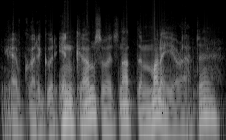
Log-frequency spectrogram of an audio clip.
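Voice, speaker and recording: Smooth wealthy uncle, genial yet calculating, low voice with swooping intonation, vintage radio drama. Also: male voice, animated, no room sound, lo-fi sound. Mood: suave, probing. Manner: urbane, polite, measured probing. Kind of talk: 1940s radio drama acting.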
